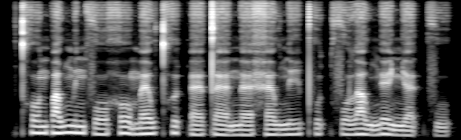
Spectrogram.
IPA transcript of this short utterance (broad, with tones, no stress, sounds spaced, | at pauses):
t̪ʰ oː˧ n p a˧˥ w m i˧ n f oː˩ h oː˥˨ m ɛː˧˥ w t̪ʰ ɯː˥˨ t̚ ʔ ɛː˩˧ t̪ ɛː˧˩ n ɛː˩˧ h ɛː˧ w n iː˧˥ pʰ u˧ t̚ f o˧ l a˥˨ w ŋ eː˥˨ ɲ ɛː˧˩ k̚ f u˩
